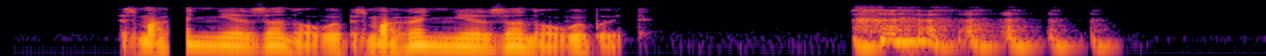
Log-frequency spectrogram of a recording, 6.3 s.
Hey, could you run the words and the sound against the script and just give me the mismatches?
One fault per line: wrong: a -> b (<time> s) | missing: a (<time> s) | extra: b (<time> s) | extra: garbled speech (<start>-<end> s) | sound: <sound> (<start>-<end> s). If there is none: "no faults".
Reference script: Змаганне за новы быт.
sound: dropout (0.8-0.9 s)
extra: змаганне за новы (1.8 s)
sound: laugh (4.3-5.6 s)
